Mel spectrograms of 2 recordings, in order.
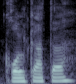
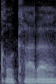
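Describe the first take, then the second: First: The stress is on the first syllable. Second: The stress is on the second syllable. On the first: It is the traditional pronunciation. "if I'm saying it traditionally" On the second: It is a westernized pronunciation. "if I'm saying it like slightly westernized"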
